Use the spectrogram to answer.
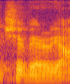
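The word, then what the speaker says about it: Echeveria: Now, about the pronunciation of cheevaria. I say it this way because the genus was named in honor of Atanasio Chevaria, a Mexican botanical artist back in 1828 by the French botonist Dondo.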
